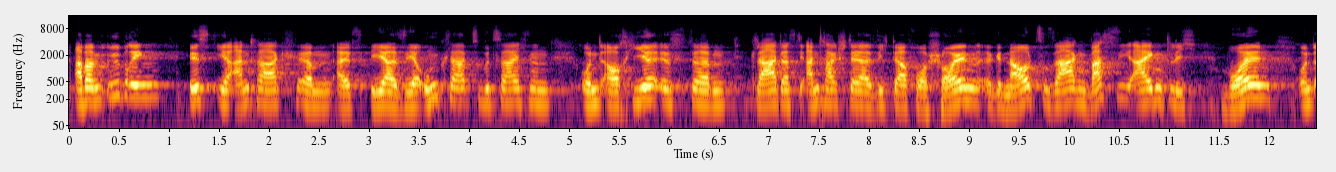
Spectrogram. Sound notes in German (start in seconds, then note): none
